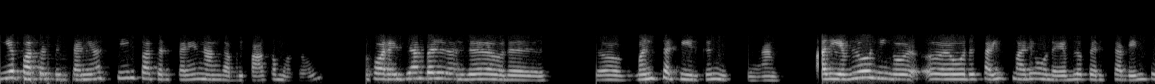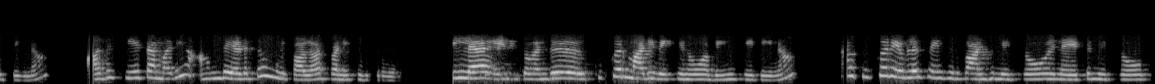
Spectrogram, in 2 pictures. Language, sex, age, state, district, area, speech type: Tamil, female, 30-45, Tamil Nadu, Kanchipuram, urban, conversation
